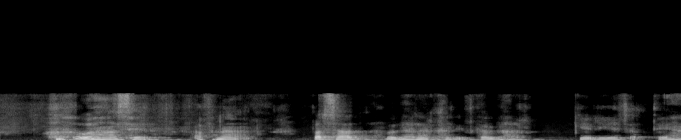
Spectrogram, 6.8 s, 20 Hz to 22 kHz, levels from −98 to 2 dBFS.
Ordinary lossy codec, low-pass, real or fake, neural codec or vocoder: AAC, 32 kbps; 7.2 kHz; fake; codec, 24 kHz, 3.1 kbps, DualCodec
